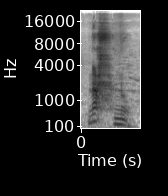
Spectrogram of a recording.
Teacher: নাহ এই নাম এলবে হায়ের সাথে। নাহ কণ্ঠনালীতে চাপ সৃষ্টি হবে।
